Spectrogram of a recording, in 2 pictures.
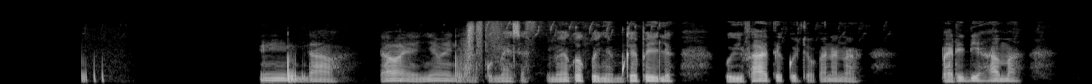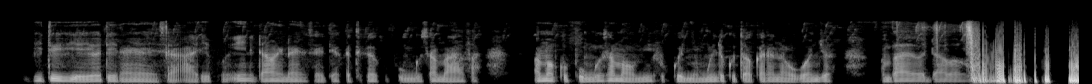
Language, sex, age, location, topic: Swahili, male, 18-24, Nakuru, health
